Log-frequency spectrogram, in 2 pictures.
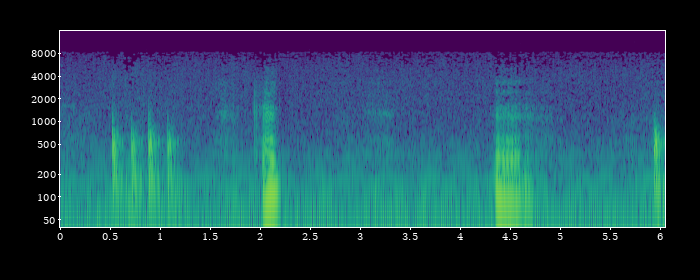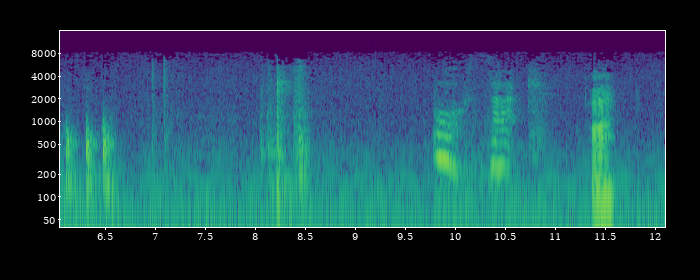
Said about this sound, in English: And if you please, I knocked and nobody came.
